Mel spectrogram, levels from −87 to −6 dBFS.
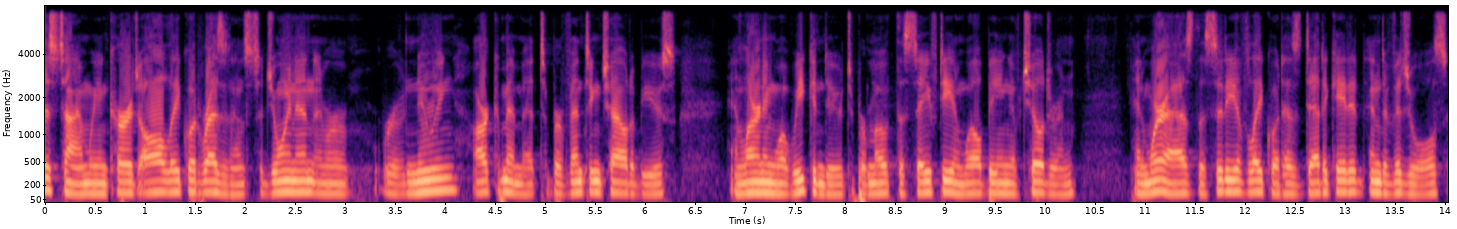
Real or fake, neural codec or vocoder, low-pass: real; none; 7.2 kHz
